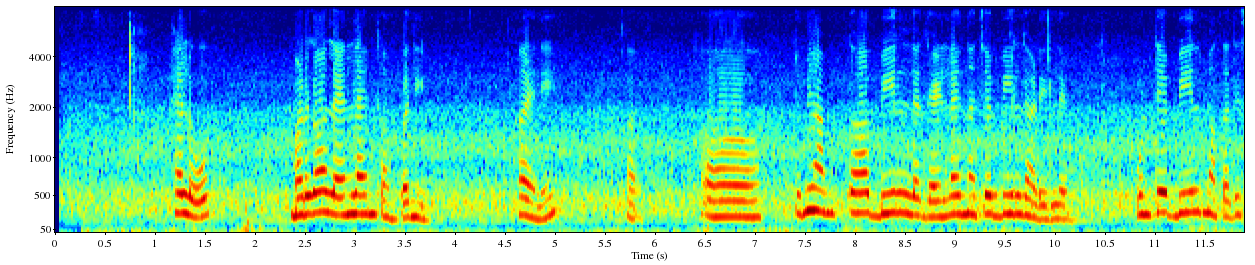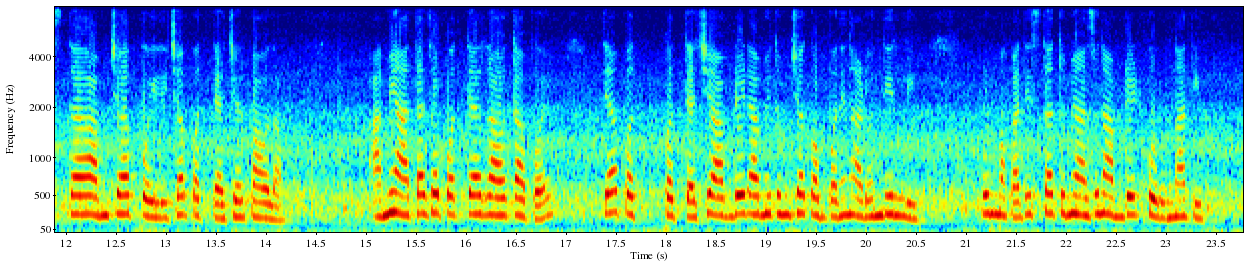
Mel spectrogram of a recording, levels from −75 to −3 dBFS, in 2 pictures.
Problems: none marked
